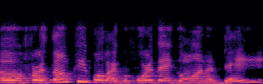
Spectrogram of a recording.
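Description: With a slight Southern US accent, the speaker moves at a moderate pace with ordinary pitch variation. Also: woman. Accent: light Southern twang. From Alabama. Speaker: guest.

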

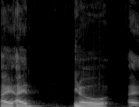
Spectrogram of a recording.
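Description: The recording is very clean with a silent background. The speaker has a General American accent. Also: man. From California. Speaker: military veteran and CBD business owner. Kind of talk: casual interview.

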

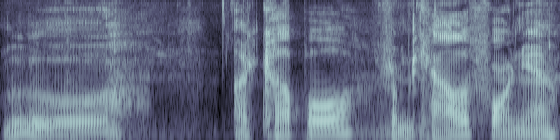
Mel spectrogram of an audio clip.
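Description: This man's voice sits at a very deep, low pitch and swings very widely in pitch. The recording is very clean, with a silent background. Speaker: podcast host. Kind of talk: casual chat. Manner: animated.

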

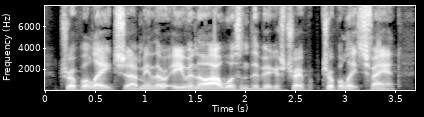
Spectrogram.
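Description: Fairly even intonation on a very clean recording with a silent background. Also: man. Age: 40s. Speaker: podcast host, former wrestler. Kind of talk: solo podcast commentary. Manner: repetitive stammering.

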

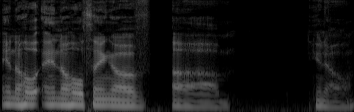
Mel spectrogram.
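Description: A man with a Chicago accent and ordinary pitch variation, in a very clean recording with a silent background. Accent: Chicago accent, still noticeable. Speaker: horror podcast host. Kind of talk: casual chat.

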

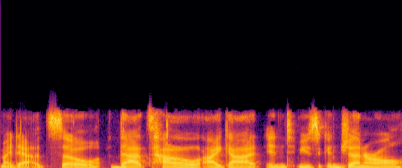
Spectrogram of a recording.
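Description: This woman has a Michigan accent. Her pitch is medium and her intonation fairly even. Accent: Midwestern US (Michigan). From Michigan, suburban Detroit. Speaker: podcast host, improv performer. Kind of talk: interview conversation.

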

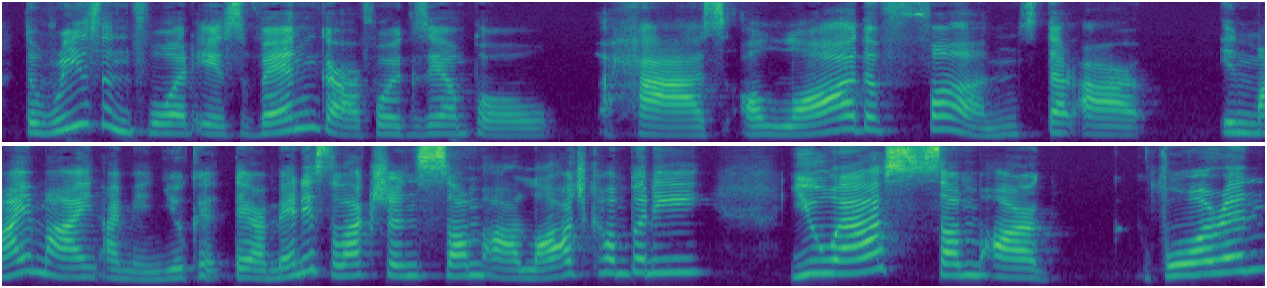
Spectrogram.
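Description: On a very clean recording with a silent background, a woman with a Chinese accent speaks fairly slowly in a fairly high voice with very wide pitch swings. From China, rural southern village. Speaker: financial planner. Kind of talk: interview.

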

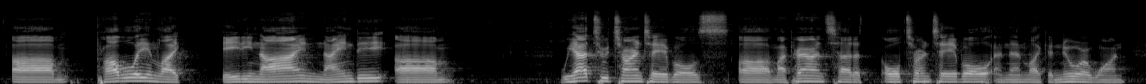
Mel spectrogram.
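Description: On a very clean recording with a silent background, a man with a New York accent speaks at a fairly slow pace with fairly even intonation. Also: medium pitch for a man. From Brooklyn, New York (Brighton Beach). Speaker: audio equipment business owner. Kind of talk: casual interview.

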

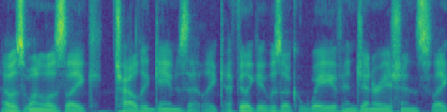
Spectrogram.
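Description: In a plain, everyday voice, a man talks at a fairly quick pace. His pitch is fairly low and his intonation fairly even. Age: 20s. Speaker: podcast host and banker. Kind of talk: casual chat. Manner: casual, laughs often.

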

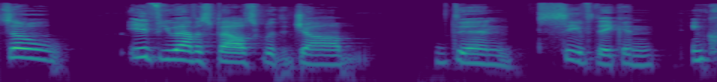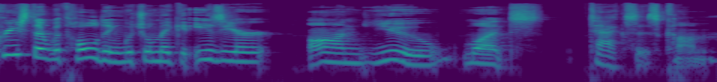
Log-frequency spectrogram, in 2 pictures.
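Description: A woman with a plain, everyday voice and fairly high pitch speaks at a fairly slow pace. Her intonation is lively, and the recording is very clean with a silent background. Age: 50s. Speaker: podcast host and fiction author. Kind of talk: casual solo talk with live chat. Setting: live stream.

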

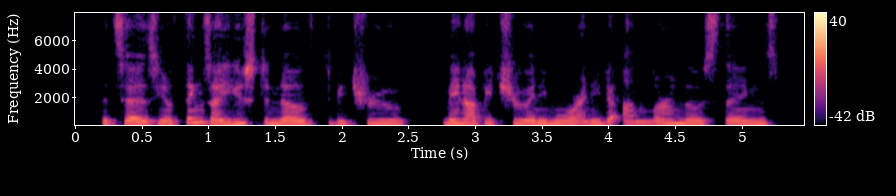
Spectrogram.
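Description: Here a woman speaks with a plain, everyday voice at a medium pitch. Her pace is fairly quick and her intonation fairly even. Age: 50s. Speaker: author. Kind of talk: interview.

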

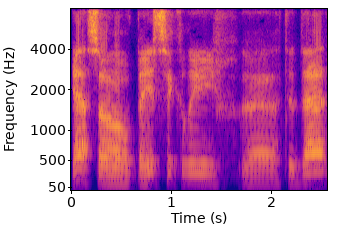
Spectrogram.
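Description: In a Canadian accent, an unremarkable speaking voice moves along at a fairly slow pace. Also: man. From Canada. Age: 30s. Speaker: crypto gaming advocate. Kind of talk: casual chat.

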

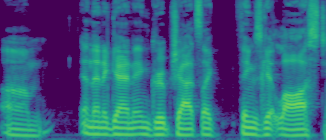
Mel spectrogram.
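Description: Fairly quick speech with a Californian accent and monotone, flat intonation, on a very clean recording with a silent background. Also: man. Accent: Californian American. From Southern California (Santa Clarita). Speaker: volleyball player. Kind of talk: casual chat. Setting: indoors at World Championships in Poland.

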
